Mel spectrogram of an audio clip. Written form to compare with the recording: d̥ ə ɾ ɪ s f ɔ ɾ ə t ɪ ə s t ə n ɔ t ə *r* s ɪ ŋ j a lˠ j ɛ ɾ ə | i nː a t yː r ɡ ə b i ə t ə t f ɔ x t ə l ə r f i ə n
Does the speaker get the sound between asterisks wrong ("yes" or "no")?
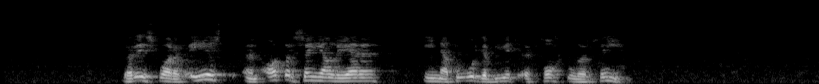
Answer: no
